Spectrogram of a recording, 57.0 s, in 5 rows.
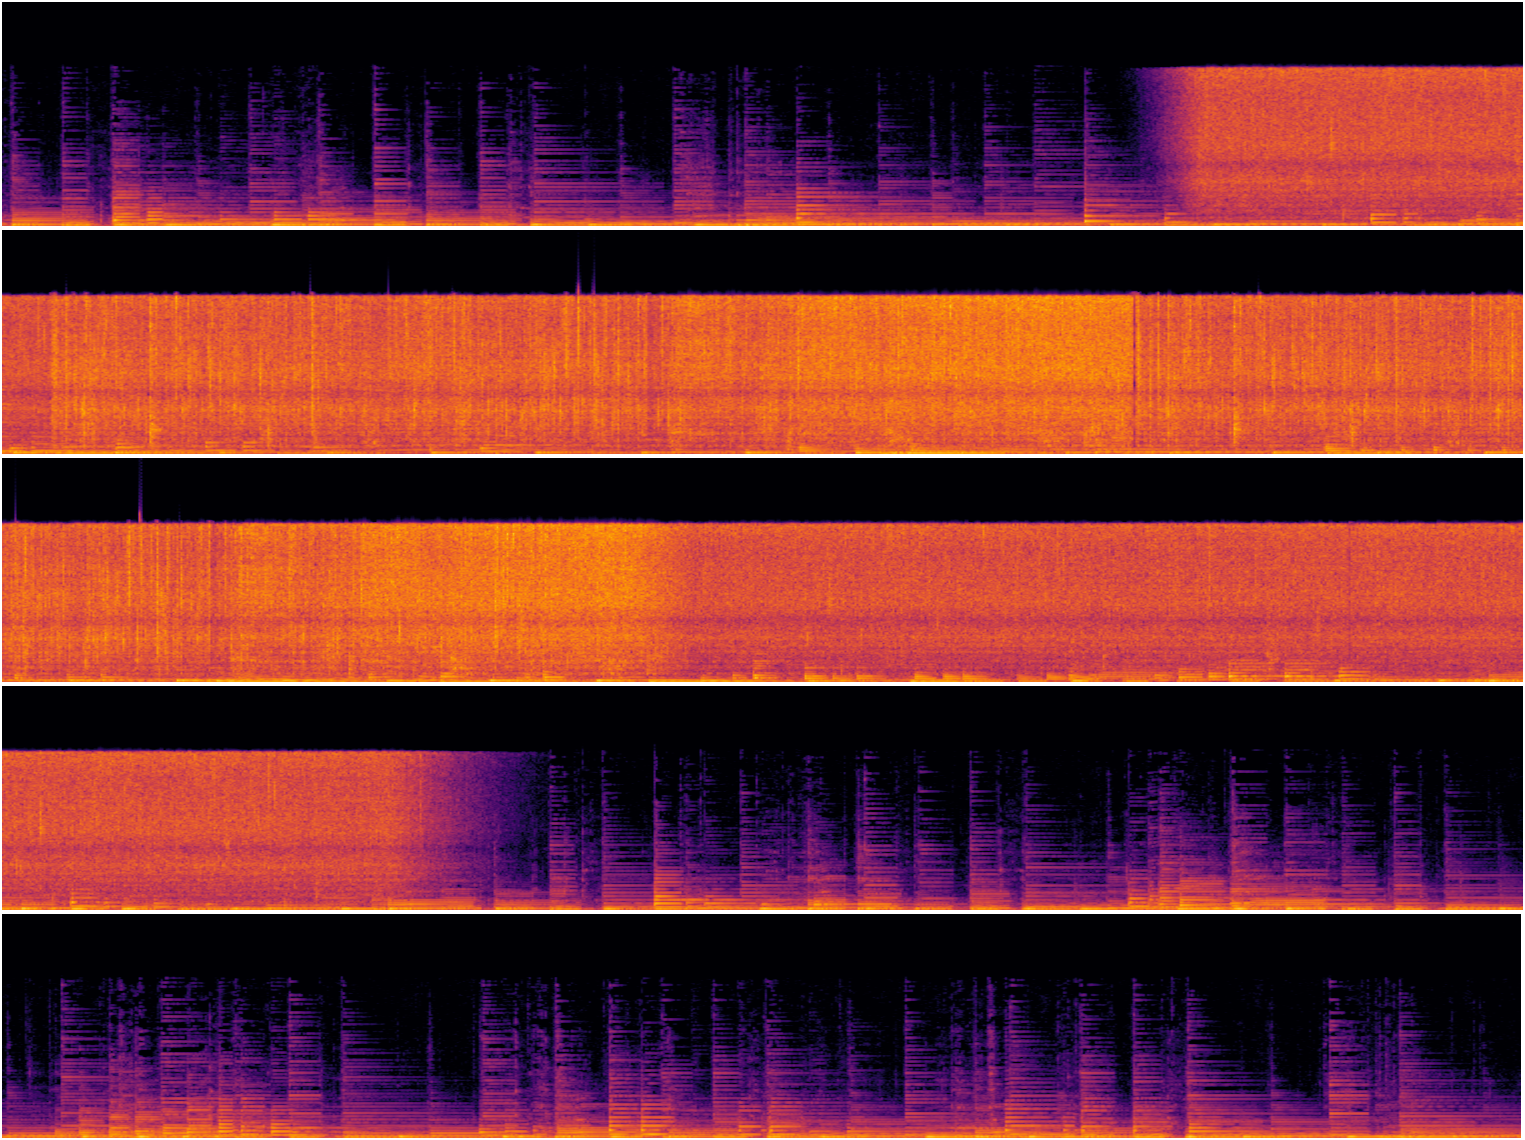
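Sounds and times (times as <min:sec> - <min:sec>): guitar music: 0:00.0 - 0:57.0
food sizzling in a metal pan: 0:08.7 - 0:37.8
metal spatula stirring: 0:12.5 - 0:27.8.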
